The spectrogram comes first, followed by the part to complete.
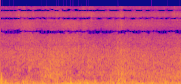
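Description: Wind buffeting the microphone over small waves washing onto the beach, a steady rush with an uneven low rumble.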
